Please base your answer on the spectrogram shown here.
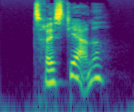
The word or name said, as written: trestjernet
